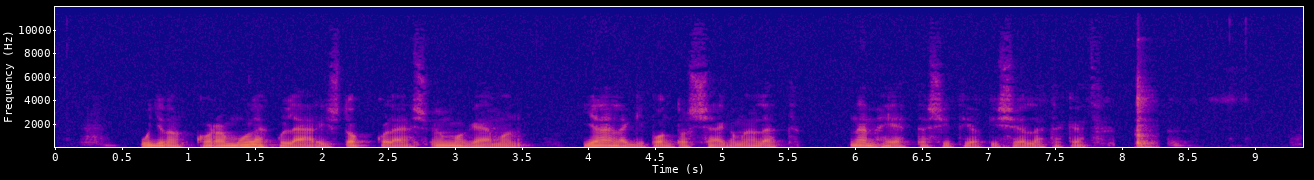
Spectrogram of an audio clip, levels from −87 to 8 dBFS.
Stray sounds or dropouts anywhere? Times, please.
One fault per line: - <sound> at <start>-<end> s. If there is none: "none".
- thud at 8.1-8.3 s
